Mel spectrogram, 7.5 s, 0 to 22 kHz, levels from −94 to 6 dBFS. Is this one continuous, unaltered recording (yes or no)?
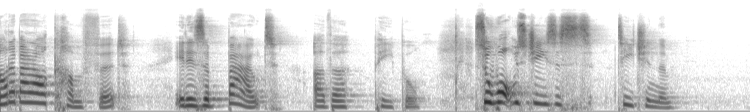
no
